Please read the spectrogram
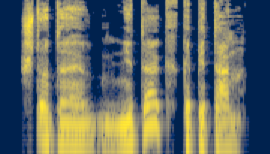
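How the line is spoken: Hoarse question. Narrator (Russian): сипло спросил Кортес

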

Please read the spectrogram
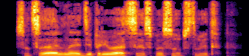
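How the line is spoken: Muttered. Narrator (Russian): буркнул я

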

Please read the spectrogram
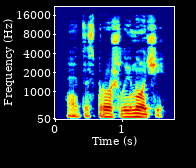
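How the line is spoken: Whisper. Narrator (Russian): прошептал Джад

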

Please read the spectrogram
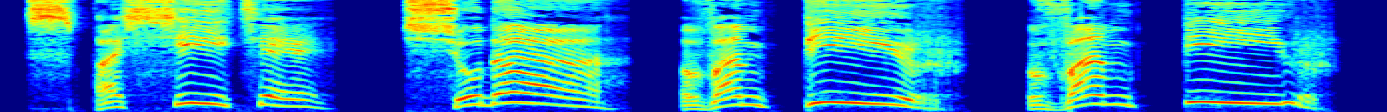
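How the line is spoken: Desperate scream. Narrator (Russian): Сделав последнее усилие, она закричала

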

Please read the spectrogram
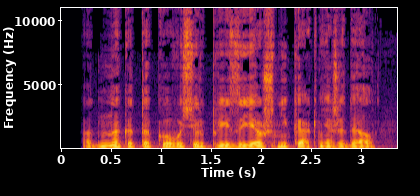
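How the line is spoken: Muttering. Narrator (Russian): пробормотал Пинкертон

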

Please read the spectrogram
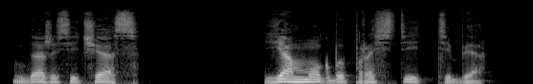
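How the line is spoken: Quiet. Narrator (Russian): тихо сказал Нефер

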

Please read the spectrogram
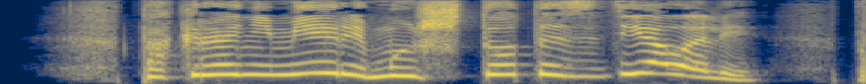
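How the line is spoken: Shouting after them. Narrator (Russian): прокричала она им вслед

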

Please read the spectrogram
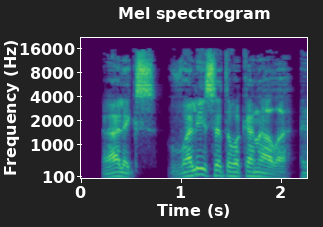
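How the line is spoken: Barked. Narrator (Russian): рявкнула Бобби

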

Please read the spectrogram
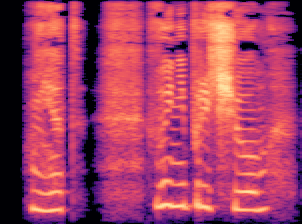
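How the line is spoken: Sobbing answer. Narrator (Russian): ответила она, всхлипывая

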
